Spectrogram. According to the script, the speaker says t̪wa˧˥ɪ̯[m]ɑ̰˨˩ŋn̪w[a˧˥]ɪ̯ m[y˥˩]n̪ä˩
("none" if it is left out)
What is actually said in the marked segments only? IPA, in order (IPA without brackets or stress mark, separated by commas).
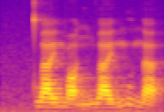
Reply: m, a˧˥, u˥˩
